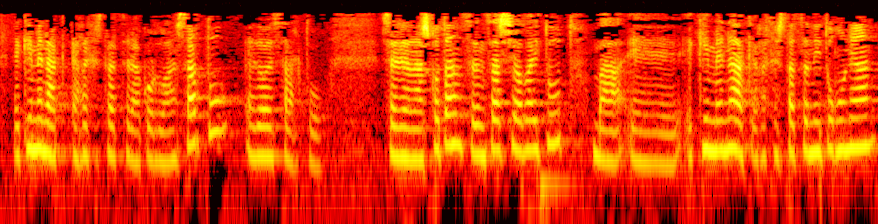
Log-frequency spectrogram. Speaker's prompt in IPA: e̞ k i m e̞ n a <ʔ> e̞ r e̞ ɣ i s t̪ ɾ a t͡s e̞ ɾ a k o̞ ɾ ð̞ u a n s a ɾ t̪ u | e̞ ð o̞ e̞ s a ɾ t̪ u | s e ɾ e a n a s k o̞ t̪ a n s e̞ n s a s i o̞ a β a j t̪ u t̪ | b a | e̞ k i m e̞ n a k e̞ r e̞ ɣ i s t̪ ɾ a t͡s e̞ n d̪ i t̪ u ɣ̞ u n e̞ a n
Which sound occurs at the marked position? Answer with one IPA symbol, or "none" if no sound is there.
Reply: k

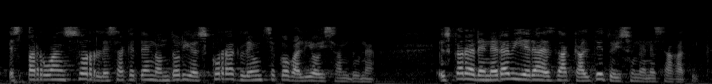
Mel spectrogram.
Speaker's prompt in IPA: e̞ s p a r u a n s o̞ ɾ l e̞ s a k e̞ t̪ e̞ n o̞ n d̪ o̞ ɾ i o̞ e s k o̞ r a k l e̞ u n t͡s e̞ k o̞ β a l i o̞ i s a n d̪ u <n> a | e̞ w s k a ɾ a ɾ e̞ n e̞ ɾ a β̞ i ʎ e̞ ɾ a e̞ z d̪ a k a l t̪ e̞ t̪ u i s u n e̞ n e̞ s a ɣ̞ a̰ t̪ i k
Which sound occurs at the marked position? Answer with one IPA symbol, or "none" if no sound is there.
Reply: n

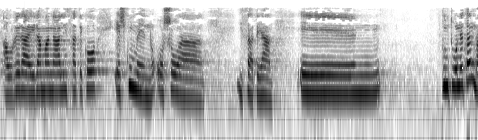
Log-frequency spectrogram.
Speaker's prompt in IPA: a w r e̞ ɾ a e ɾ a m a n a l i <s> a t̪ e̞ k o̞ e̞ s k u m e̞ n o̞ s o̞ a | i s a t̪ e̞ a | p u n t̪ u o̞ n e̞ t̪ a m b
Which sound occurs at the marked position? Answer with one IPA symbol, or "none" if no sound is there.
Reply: s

